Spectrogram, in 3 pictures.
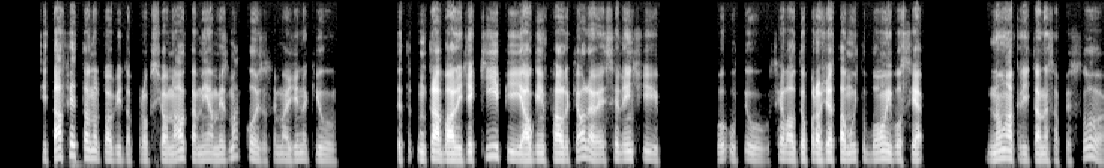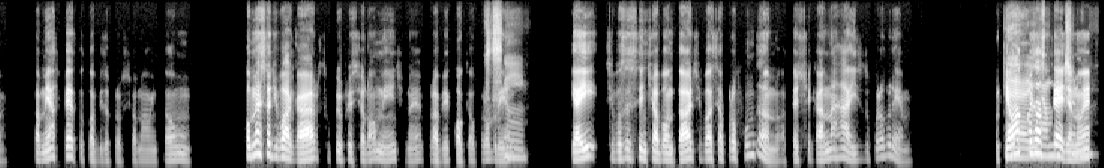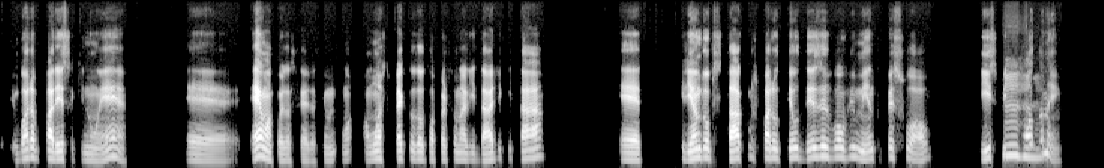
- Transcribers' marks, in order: "superficialmente" said as "superficionalmente"; "problema" said as "probrema"
- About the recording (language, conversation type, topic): Portuguese, advice, Como posso aceitar elogios com mais naturalidade e sem ficar sem graça?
